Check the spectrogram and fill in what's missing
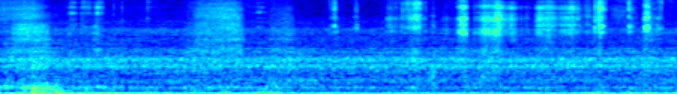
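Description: A fine brush with a metal ferrule scratches and rubs across the textured surface of a small painted square of solid white polystyrene foam resting on a wooden table, in repeated strokes. It makes a quiet, steady scratchy rustle with soft, bright swishes that come and go over a low background rumble.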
